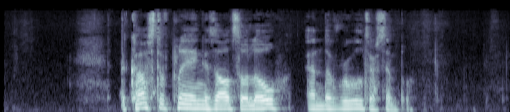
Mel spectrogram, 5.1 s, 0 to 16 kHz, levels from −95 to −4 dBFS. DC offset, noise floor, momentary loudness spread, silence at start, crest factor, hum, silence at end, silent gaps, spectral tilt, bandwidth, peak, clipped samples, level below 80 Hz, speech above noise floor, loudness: under 0.1%; -64 dBFS; 11 LU; 1.2 s; 16 dB; none; 1 s; none; -6.5 dB/octave; 11 kHz; -2 dBFS; under 0.1%; -48 dBFS; 48 dB; -17 LUFS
